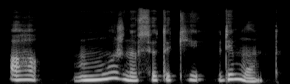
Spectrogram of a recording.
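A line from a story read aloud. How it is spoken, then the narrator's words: Timid question. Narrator (Russian): робко поинтересовалась я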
